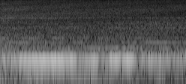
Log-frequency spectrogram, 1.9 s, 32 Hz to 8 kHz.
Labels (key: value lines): label: anthrophony, boat engine
recorder: SoundTrap 500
